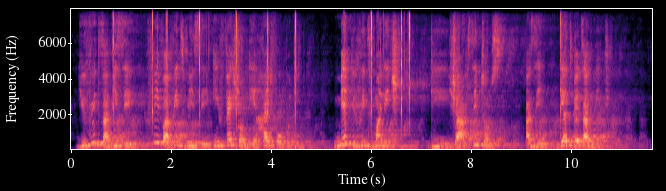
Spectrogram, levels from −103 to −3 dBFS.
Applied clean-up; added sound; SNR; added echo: none; Scissors; 10 dB; reverberation time 1.7 s.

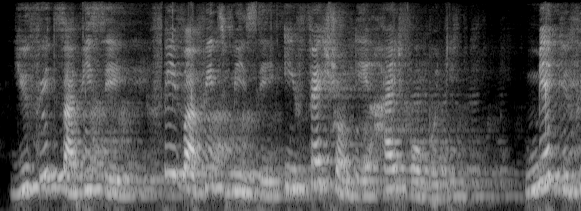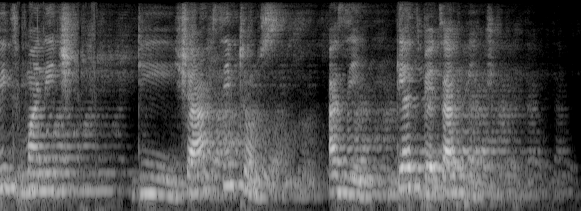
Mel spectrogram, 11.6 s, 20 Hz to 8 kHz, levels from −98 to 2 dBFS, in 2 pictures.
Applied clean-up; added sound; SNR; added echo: neural separator model SepFormer DNS4.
